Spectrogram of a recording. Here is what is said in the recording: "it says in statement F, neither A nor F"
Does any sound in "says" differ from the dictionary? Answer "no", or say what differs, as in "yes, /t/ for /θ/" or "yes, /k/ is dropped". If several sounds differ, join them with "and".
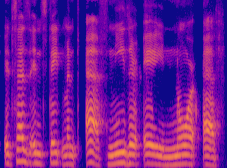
no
